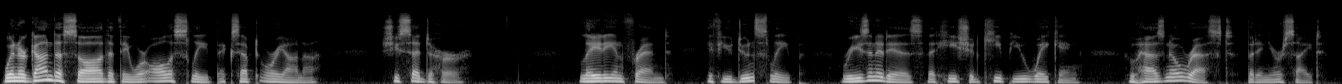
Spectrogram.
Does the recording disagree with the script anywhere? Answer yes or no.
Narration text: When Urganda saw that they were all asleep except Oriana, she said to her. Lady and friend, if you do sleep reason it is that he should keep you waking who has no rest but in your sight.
no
